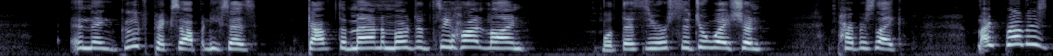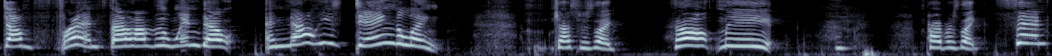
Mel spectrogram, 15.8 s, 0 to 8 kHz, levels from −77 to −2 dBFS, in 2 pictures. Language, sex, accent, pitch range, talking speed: English, female, American, 290-385 Hz, 150 wpm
